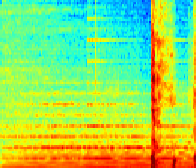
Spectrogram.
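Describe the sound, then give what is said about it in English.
A sudden real cough bursts out near the end, followed by a couple of smaller rasping catches, over a steady humming musical drone that runs throughout. “That was a real cough.”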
